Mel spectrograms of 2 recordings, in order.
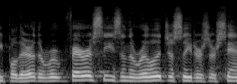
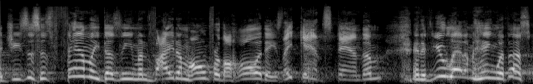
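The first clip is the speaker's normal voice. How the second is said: higher, whiny protest against the traitor; protesting disciples; 6 semitones higher than usual. Retold or imitated. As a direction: plead with Jesus, scandalized. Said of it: "they're like".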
